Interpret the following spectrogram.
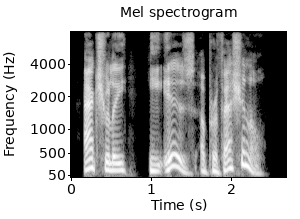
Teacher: Stressing actually is a way of introducing the truth that contradicts appearances. It is a signal that says, forget what you see, forget what you thought.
